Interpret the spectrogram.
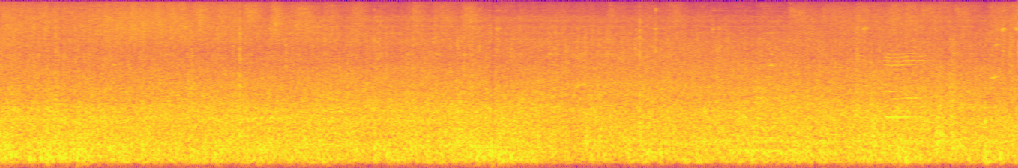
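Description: Miniature steam train running steadily along its track, its wheels clattering on the rails.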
